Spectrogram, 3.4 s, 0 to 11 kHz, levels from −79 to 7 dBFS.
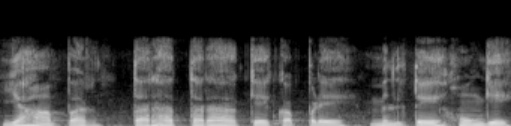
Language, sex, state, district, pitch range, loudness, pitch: Hindi, male, Madhya Pradesh, Dhar, 115-125 Hz, -13 LUFS, 120 Hz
